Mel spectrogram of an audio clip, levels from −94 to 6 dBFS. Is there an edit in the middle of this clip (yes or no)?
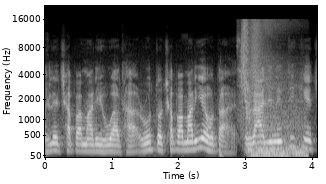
yes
